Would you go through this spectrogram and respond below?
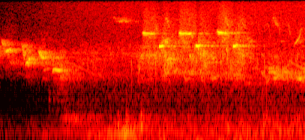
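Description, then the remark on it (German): A tit calls with a series of short, high, thin notes repeated in quick succession over a soft outdoor background with faint low rumble. “Cool, Meise.”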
